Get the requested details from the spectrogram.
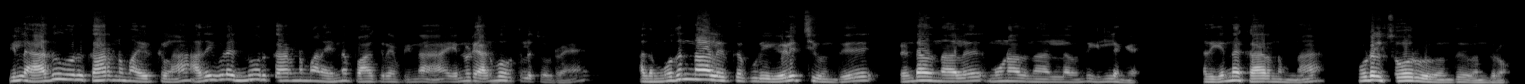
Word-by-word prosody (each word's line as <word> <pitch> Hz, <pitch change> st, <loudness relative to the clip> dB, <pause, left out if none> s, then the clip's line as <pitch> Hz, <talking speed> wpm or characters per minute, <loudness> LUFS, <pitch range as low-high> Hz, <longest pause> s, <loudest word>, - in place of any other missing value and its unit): இல்ல 190 Hz, +1 st, +2 dB, 0.2 s
அது 170 Hz, +9 st, +1 dB, 0.2 s
ஒரு 220 Hz, -1 st, +3 dB
காரணமா 185 Hz, -3 st, +1 dB
இருக்கலாம். 135 Hz, +4 st, -4 dB
அதை 200 Hz, -, +2 dB
விட 225 Hz, +2 st, +1 dB
இன்னொரு 215 Hz, +4 st, -1 dB
காரணமா 175 Hz, -1 st, -1 dB
நான் 135 Hz, -2 st, -3 dB
என்ன 165 Hz, +5 st, -5 dB
பாக்கிறேன் 130 Hz, 0 st, -3 dB
அப்படின்னா, 120 Hz, +3 st, -9 dB, 0.3 s
என்னுடைய 165 Hz, +4 st, -3 dB
அனுபவத்தில 165 Hz, -1 st, -3 dB
சொல்றேன். 90 Hz, -1 st, -13 dB, 0.7 s
அந்த 135 Hz, -1 st, 0 dB
முதல் 225 Hz, +8 st, +2 dB
நாள் 225 Hz, -3 st, +9 dB
இருக்கக்கூடிய 150 Hz, -5 st, -3 dB, 0.2 s
எழுச்சி 195 Hz, +1 st, 0 dB
வந்து, 115 Hz, +3 st, -5 dB, 0.5 s
2வது 180 Hz, +6 st, +5 dB
நாளு, 145 Hz, +2 st, +2 dB, 0.2 s
3வது 150 Hz, -1 st, -1 dB
நாள்ல 115 Hz, -2 st, -6 dB
வந்து 125 Hz, +6 st, -13 dB
இல்லங்க. 125 Hz, -8 st, -7 dB, 0.7 s
அது 120 Hz, -, -2 dB
என்ன 175 Hz, +5 st, +3 dB, 0.2 s
காரணம்ன்னா, 120 Hz, -5 st, +1 dB, 0.6 s
உடல் 190 Hz, -1 st, +7 dB
சோர்வு 160 Hz, -4 st, +5 dB
வந்து 105 Hz, +2 st, -7 dB
வந்துரும். 95 Hz, 0 st, -8 dB
145 Hz, 140 wpm, -24 LUFS, 125-180 Hz, 0.7 s, நாள்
